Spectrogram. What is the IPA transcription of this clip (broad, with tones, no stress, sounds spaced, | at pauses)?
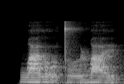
w ä˧˥ l o̰˨˩ ʊ̯ t̪ o˧˥ ʊ̯ ɻ w a˥˩ ɪ̯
